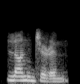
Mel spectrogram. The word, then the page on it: longeron: Indian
